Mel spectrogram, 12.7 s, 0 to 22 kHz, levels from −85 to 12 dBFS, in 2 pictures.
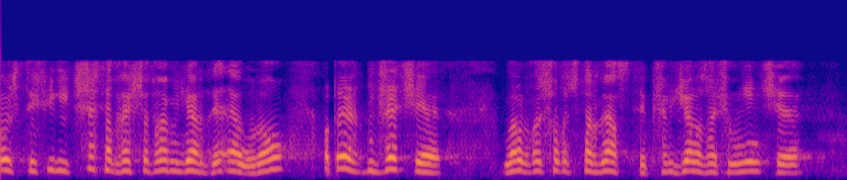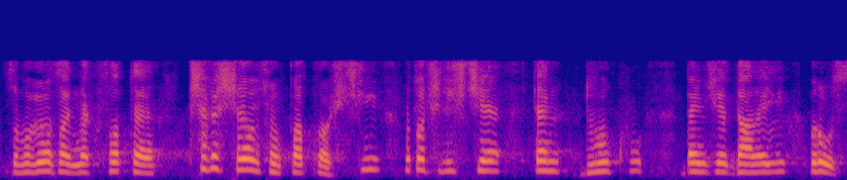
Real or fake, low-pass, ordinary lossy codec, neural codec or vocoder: fake; 5.4 kHz; none; codec, 16 kHz, 2 kbps, FreqCodec, smaller model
